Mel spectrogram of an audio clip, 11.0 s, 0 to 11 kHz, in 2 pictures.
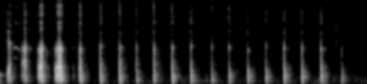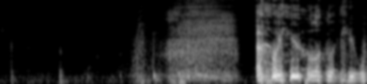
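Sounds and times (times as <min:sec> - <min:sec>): man laughing: 0:00.0 - 0:05.3, 0:09.4 - 0:11.0.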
